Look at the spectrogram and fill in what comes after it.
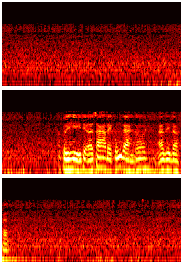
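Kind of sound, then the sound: nature, heavy rain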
